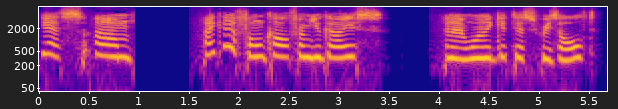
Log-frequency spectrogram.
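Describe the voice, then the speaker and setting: A scambaiter putting on a high, squeaky female voice to needle a phone scammer with mock-innocent questions. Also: measured pace, bright, forceful tone, exaggerated voice, rough recording. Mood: prodding.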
